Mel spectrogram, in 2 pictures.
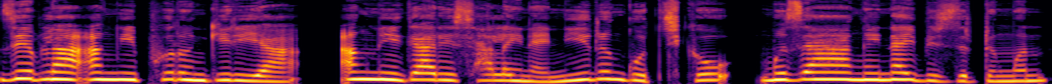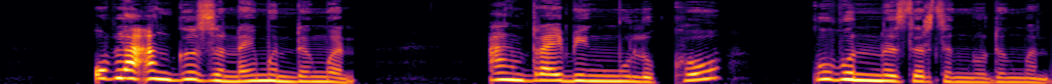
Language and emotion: Bodo, surprised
